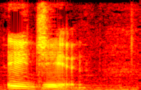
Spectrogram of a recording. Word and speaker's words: Aegean: Think of the Aegean Sea. That's how that's pronounced. Aegean.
